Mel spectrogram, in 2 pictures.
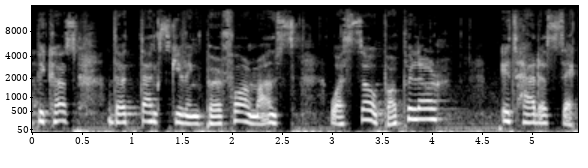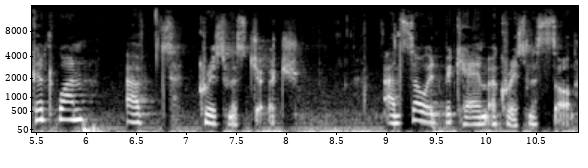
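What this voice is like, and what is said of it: Finnish-accented English. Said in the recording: “from Finland. She's just learning English on her own ... I love her accent”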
